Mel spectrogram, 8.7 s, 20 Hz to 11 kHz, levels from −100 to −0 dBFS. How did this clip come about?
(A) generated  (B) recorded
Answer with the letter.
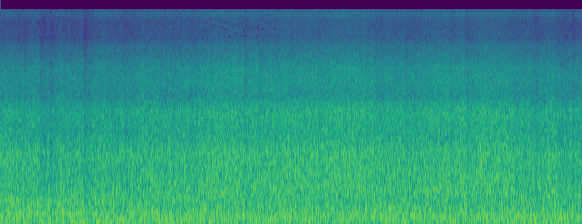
B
